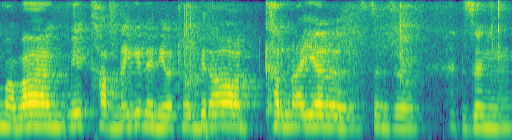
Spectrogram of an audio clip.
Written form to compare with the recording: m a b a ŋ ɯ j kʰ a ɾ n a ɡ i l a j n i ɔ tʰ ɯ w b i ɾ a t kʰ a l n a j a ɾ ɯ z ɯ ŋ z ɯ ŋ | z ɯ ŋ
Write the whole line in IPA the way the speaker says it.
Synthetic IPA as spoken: m a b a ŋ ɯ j kʰ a ɾ n a ɡ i l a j n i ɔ tʰ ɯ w b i ɾ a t kʰ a ɾ n a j a ɾ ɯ z ɯ ŋ z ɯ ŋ | z ɯ ŋ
